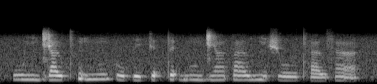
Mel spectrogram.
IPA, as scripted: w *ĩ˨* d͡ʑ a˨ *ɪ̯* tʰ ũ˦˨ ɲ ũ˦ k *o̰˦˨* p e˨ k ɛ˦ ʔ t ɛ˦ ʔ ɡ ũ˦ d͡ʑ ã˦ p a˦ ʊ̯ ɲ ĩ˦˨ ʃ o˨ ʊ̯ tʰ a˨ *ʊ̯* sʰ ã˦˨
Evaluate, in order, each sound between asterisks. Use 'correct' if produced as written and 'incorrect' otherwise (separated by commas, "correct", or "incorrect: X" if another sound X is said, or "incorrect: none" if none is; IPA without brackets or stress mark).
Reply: correct, incorrect: ʊ̯, incorrect: o˨, correct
